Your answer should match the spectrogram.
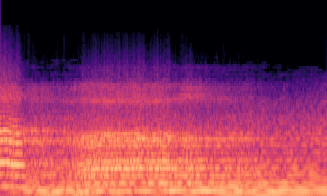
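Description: Background music of slow chanting: a voice holding long notes over a steady low drone, with a new phrase starting about a second in.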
